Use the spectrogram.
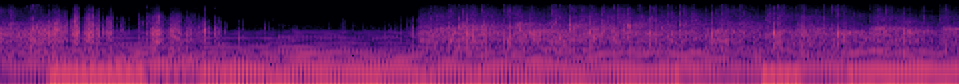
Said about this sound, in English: Come on, let's give her a round of applause this morning.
